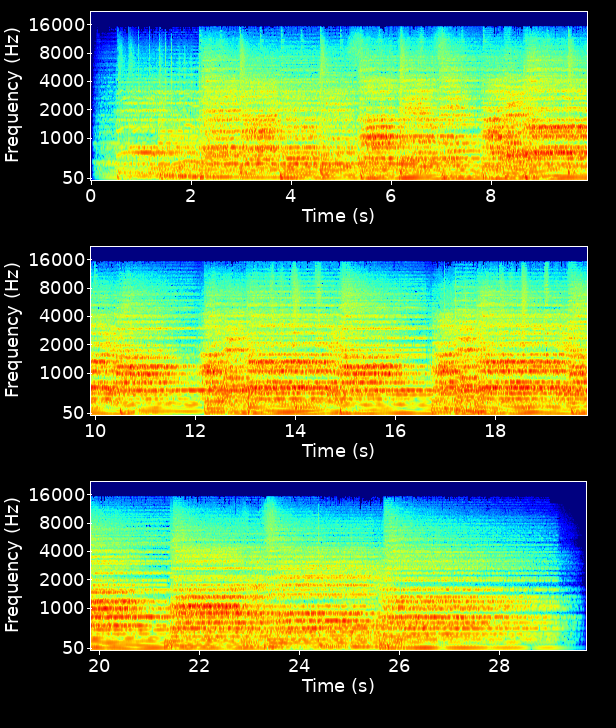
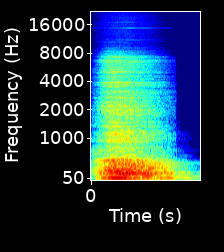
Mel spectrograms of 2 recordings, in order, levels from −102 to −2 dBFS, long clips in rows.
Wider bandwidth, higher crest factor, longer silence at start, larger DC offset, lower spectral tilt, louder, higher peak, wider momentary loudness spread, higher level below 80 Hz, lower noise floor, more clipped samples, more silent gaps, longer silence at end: first, 15.5 kHz vs 7.8 kHz; about the same, 14 dB vs 14 dB; first, 0.3 s vs 0.1 s; neither; second, -4.5 dB/octave vs -8 dB/octave; about the same, -16 LUFS vs -15 LUFS; about the same, -2 dBFS vs 0 dBFS; second, 9 LU vs 17 LU; second, -30 dBFS vs -20 dBFS; first, -46 dBFS vs -42 dBFS; neither; neither; about the same, 0.45 s vs 0.45 s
